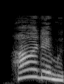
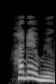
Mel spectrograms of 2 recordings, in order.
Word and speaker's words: ハレム: たといわれる日本語ではハーレムと呼ぶこともあるが学術的にはトルコ語の発音に近いハレムが一般的である英語では hr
